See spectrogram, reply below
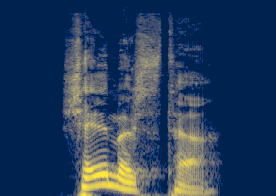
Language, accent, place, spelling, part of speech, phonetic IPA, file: German, Germany, Berlin, schelmischster, adjective, [ˈʃɛlmɪʃstɐ], De-schelmischster.ogg
- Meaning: inflection of schelmisch: 1. strong/mixed nominative masculine singular superlative degree 2. strong genitive/dative feminine singular superlative degree 3. strong genitive plural superlative degree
